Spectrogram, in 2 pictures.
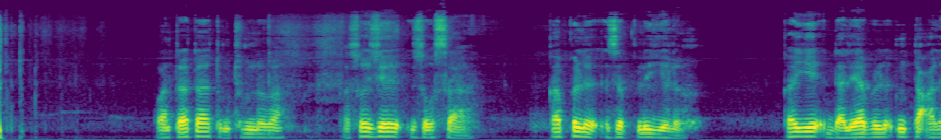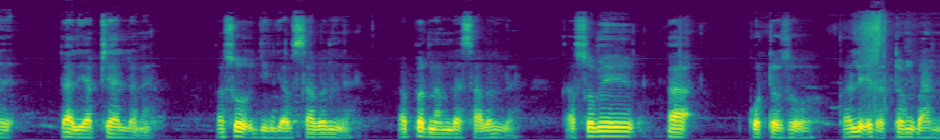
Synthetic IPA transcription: ka˨n˨tɨ˨˦a˦ta˦tɨ˨m˨tʰu˦m˦nɨ˦βa˦ | ka˨so˦ʒɛ˦zʊ˨ʔʊ˦sa̰ː˨ | ka˦pɨ˦lɨ˨zɨ˦pɨ˦lɨ˦jɛ˨lɨ̰˨ | ka˦jɛ˦da˨lɪ˨ja˦bɨ˦lɨ˦n̩˦ta̰˨ʔɨ̰˨lɨ˦ | d̥a˦lja˦pi˦ɛ˦lːɨ˨nɨ˨ | ka˨so˦d͡ʒi˨nd͡ʒɛ˨bsa˦bɨ˦nlɨ˨ | ka˦pɨ˦ɾna˨mlɨ˦sa˨bɨ˦nlɨ̰˨ | ka̰˨so˦mɨ˦ | pa˦ | ko˨tɨ˨zʊ˨ʔʊ˨ | ka˦lɨ˦ʔɪ˦dɨ˨tɨ˦mɡ͡ba˦n

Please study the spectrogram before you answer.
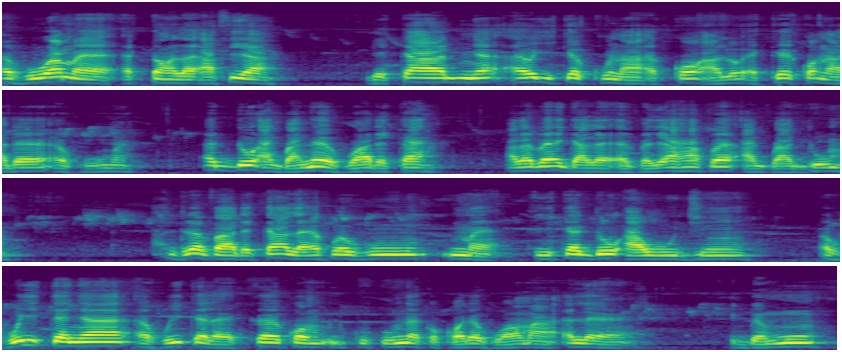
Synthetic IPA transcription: ɛ˨ɦu˨wa˦mɛ̃˨ɛ˨t̪ɔ̃˨lɛ˨a˨fi˦a˨ | ɖɛ˨ka˦ɲɛ̃˦e˦ji˦kɛ˦ku˦nã˨ɛ̰˨kɔ˦a̰˨lo˦e˨kɛ˦kɔ˦nã˨ɖɛ˦ḛ˨ɦu˨mɛ̃˨ | ɛ˦d̪o˦a˨ɡ͡ba˨nɛ̃˦˨ɦu˨a˨ɖɛ˨ka˦ | a̰˨lɛ˨bɛ˦e˦ɡa˨lɛ˨ḛ˨vɛ˨li˦a˦ɦã˦ɸɛ˦ʔa̰˨ɡ͡ba̰˨d̪o˦m˨ | ɖɾe˦va˨ɖɛ˨ka˦lɛ˨ɛ˦ɸɛ˦vu˦mɛ̃˨ | ji˨kɛ˦d̪o˦ʔa˨wu˦d͡ʑi˦ | ḛ˨ɦu˦ji˦kɛ˦ɲɛ̃˦e˨ɦu˨ji˦kɛ˦lɛ˨kɛ˦kɔ˦mku˨ku˦mlɛ˨kɔ˨kɔ˨ɖɛ˦ɦu˨a˨˦ma˨ɛ̰˦lɛ˨ | ɡ͡be˨mũ˦

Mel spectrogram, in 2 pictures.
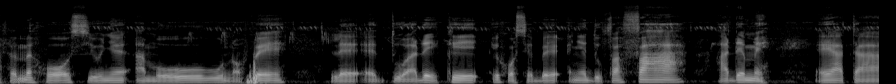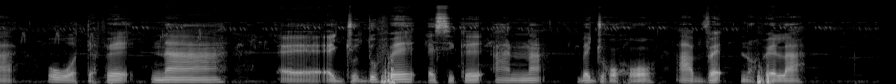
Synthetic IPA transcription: a˨ɸɛ̰˦mɛ̃˨xɔ˨˦si˨wo˦ɲɛ̃˦ʔa˨mɛ˨wo˦wu˦nɔ̰̃˨ɸɛ˦lɛ˨ḛ˨d̪o˨a˨ɖe˦ke˦e˦xɔ˨sɛ˨bɛ˦ḛ˦ɲɛ̃˦d̪o˨fa˦fa˦a̰˨ɖɛ˦mɛ̃˨ḛ˦ja˨t̪a˨ | wo˦wɔ˨t̪ɛ˨ɸɛ˦nã˦ | ḛ˨d͡ʒo˨d̪o˦ɸɛ˦e˦si˨ke˦a˦nã˦ | bɛ˦d͡ʒo˨xɔ˨xɔ˦a̰˦˨vɛ˦nɔ̰̃˨ɸɛ˦la˦

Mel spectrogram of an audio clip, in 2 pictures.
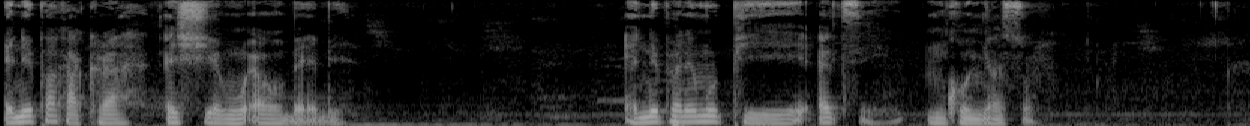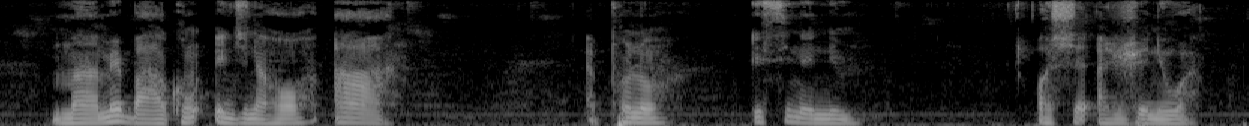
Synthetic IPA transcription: ɛ˨nĩ˦pʰa˦kʰa˨kʰɾa˦æ˦ɕi˨ɛ˨mũ˦ʔɛ̰˦wɔ˨bæ̰ː˨bi˦ | ɛ˨nĩ˦pʰa˦nʊ̃˦mʊ̃˦pʰiː˨ɛ˦tʰɪ˨ŋ̩˨kʰo˨ɲã˨sʊ̃˦˨ | mãː˨mɪ̃˦baː˨kʰʊ̃˦e˦d͡ʑi˨nã˨ɦɔ˦a˦ | ɛ˨pʰʊ˦nʊ̃˦ | e˦si˦næ̃˨nĩ˦m | ɔ˨ɕɛ˦˨ʔa˨ɕᶣɪ˨ɕᶣɛ˨nɪ̃˦wa˨

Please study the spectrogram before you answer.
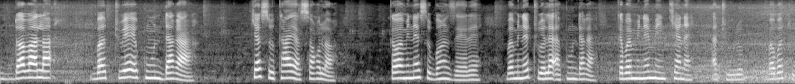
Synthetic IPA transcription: dɔ˦βa˦la˦ | ba˨tu˨e˦kũː˦nda˦ɣa˨ | t͡ʃɛ˦su˨kaː˦ja˨sɔ˦ɣʊ˦lɔ˨ | ka˨ba˨mi˨nɛ˦sʊ˨bɔ˦nzɛː˨ɾɛ˦ | ba˨mi˨nɛ˦tu˨e˨la˦a˨kuː˦nda˦ɣa˨ka˨ba˨mi˨ne˦mɪ˦ŋkʰʲɛ˦nɛ˨a˨tʰuː˨ɾo˦ba˨ba˦tu˨

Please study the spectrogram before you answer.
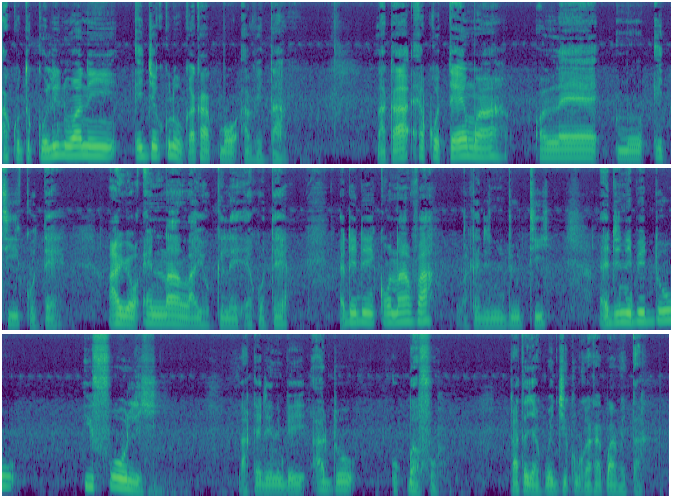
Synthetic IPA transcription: a˨kʊ˨tʊ˨ko˨li˦nʊ̃˦a˦nɪ˦ | e˦d͡ʒe˦klo˨ka˦ka˨k͡pɔ˦ʔa˨vɪ˨t̪a˨ | la˨ka˦ɛ˨kʊ˨tɛ˦mʊ˦a˦ | ɔ˨lɛ˦ | mʊ˨e˦t̪ʰi˦kʊ˨tɛ˦ | a˨jɔ˨ʔɛ˦nã˦la˨jɪ˨ho˨ke˨le˨ʔɛ˨kʊ˨t̪ɛ˦ | ɛ˨dɪ˦dɪ˦kɔ˦nã˦va˦ | la˨kɛ˨˦˨dɪ˨nɪ˨dʊ˦t̪ʰi˦ | ɛ˨dɪ˦nɪ˨bɪ˦dʊ˦ | i˦fo˦li˨ | la̰˨kɛ˦˨dɪ˨nɪ˨bɪ˦a̰˨dʊ˦ | o˨k͡pa˨fo˨ | ka˦t̪a˦d͡ʒa˨k͡pe˦d͡ʑi˦ku˦˨ka˦ka˦k͡pa˦vɪ˨t̪a˨

